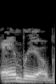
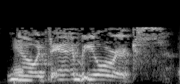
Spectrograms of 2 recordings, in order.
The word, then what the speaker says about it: Ambiorix: I say it Ambrio, but that's not right. – It's Ambiorix.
